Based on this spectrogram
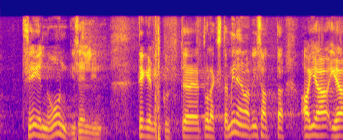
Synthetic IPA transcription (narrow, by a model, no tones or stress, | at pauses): feːlnuːonɡ̥ise̞lʲːinet̪e̞ɡ̥e̞likːult̪t̪ulekst̪ɑminemɑʋiːsɑt̪ːˑɑɑjɑjɑ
